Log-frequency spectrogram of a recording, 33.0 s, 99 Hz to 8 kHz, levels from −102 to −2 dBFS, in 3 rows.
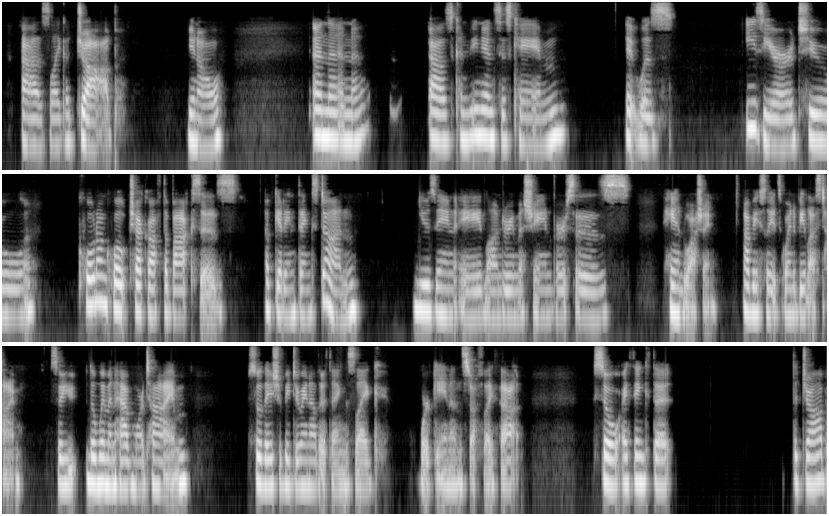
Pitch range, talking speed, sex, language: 200-235 Hz, 115 wpm, female, English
